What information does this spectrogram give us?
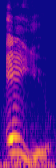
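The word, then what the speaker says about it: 英雄: you see in Japanese the word hero is pronounced a you and when you invert it you get UA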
